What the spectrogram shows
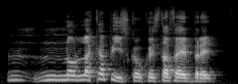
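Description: A man voicing a panicky, wailing wooden puppet boy in a high, shrill voice. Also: a little slow, fairly bright tone. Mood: frightened.

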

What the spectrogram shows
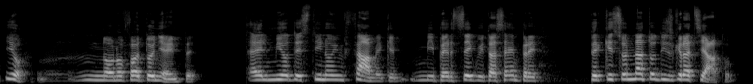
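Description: A man's voice: sits high, a little slow, fairly bright tone, pitched above the performer's own voice. A man reading aloud and voicing a cheeky young boy who argues back indignantly against the grown-ups. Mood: sobbing self-pity. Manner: indignant, pleading tone. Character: cheeky young boy, defiant and self-pitying. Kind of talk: audiobook character voice.

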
